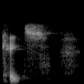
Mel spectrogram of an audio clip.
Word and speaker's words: K8s: So yeah, Kubernetes is often shortened to K8s, sometimes pronounced Kates.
